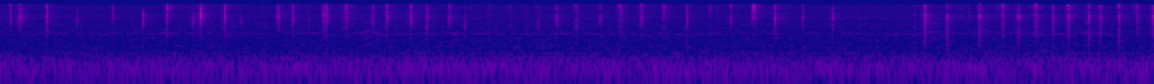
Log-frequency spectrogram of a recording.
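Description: Long red nails tap and scratch the glass body of a small glass nail polish bottle with a black cap, filled with red polish. Quick, light, bright clicks patter in uneven bursts over a steady low hum.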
